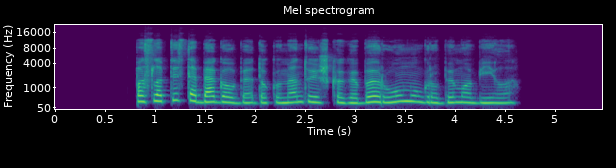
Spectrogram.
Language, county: Lithuanian, Telšiai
